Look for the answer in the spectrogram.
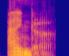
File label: "anger", British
